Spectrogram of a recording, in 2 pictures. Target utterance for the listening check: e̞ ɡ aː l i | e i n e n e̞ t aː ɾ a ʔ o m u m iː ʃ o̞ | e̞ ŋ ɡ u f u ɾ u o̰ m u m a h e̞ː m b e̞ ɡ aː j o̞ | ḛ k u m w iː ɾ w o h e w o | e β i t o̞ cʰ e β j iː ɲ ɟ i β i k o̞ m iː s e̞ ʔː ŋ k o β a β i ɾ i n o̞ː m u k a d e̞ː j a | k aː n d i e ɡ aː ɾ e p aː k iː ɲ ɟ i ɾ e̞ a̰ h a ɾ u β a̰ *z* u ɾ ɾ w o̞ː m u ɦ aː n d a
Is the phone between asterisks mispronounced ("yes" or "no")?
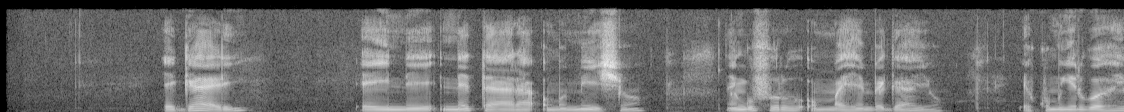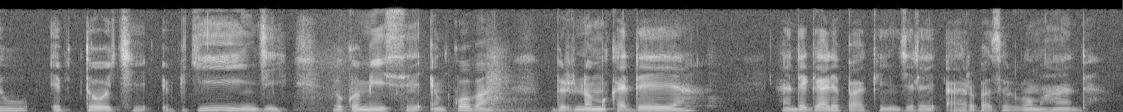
no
